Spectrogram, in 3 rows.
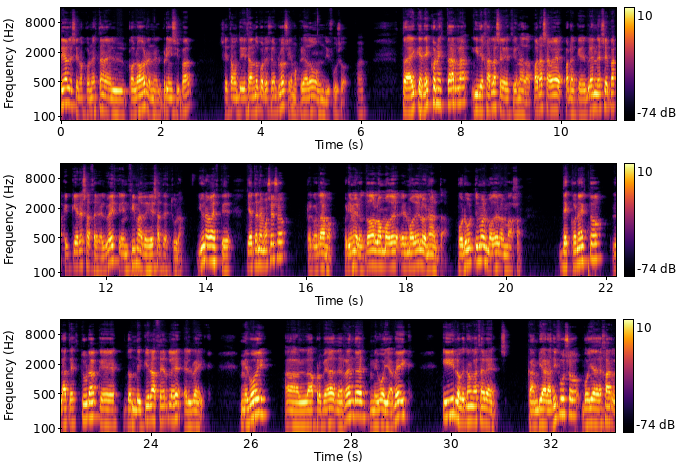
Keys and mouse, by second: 0.6 click, 1.9 click, 7.2-26.2 drag, 27.3-32.5 middle drag, 32.5 click, 32.8 click.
